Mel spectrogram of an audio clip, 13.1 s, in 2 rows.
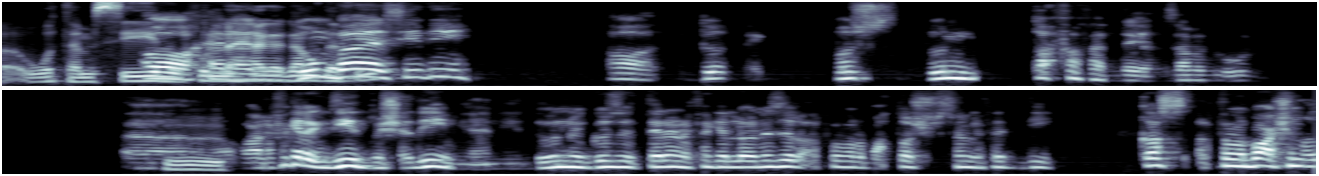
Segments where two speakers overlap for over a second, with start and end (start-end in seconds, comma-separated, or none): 0.7-2.1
